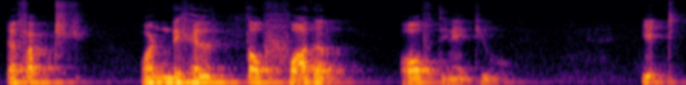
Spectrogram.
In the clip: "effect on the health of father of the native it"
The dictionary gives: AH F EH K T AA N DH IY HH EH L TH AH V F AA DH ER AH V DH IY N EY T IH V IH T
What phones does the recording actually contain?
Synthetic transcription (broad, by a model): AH F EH K T AA N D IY HH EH L T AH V F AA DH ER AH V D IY N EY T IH IH T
